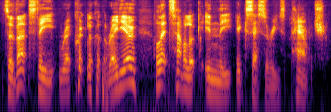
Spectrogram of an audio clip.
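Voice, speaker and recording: A man in his fifties presenting a scripted product review in a measured, clearly enunciated way. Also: fairly low pitch, sing-song, pushed and bright, no echo. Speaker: host of a radio review channel. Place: small indoor workshop.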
